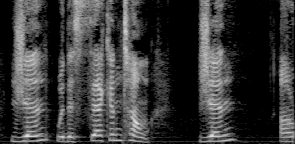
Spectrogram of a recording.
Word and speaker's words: ren: REN is pronounced as zhen, zhen, with R being zh, like J in the French name Jacques, or S in Asia, or S in measure, zh, zh, plus N as in taken, alright?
